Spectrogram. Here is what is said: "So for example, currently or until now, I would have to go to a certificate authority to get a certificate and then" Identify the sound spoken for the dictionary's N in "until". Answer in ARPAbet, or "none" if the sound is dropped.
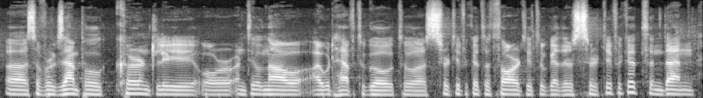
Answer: N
